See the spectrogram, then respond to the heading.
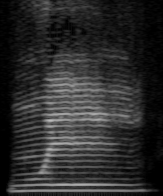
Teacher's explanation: Mul, for dhamma circular lips attached with lam. Lam will get sifa of the wasut and make lam light.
